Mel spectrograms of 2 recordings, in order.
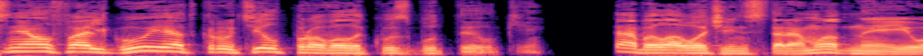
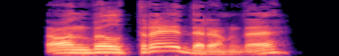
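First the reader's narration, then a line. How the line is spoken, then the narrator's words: Woman laughing. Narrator (Russian): Она рассмеялась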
